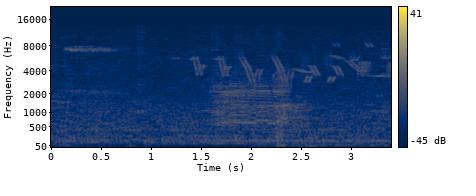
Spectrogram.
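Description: Several sheep bleat in a rough, wavering cluster over a field, the calls rising from faint to fairly loud and overlapping near the end against a steady outdoor hiss.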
